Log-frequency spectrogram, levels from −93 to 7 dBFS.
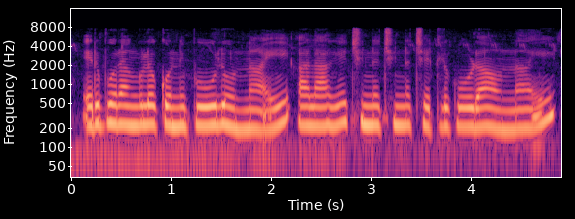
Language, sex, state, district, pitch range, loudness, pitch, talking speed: Telugu, female, Telangana, Mahabubabad, 210-230 Hz, -14 LUFS, 220 Hz, 135 wpm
